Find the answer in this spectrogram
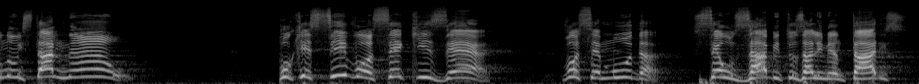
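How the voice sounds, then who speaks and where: High, gravelly-voiced male preacher, emphatic and rising to shouts, in an echoey church. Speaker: pastor. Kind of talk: sermon.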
